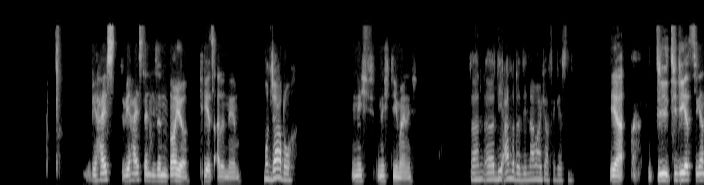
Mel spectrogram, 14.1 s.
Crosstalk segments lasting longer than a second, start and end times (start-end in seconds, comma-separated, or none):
none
